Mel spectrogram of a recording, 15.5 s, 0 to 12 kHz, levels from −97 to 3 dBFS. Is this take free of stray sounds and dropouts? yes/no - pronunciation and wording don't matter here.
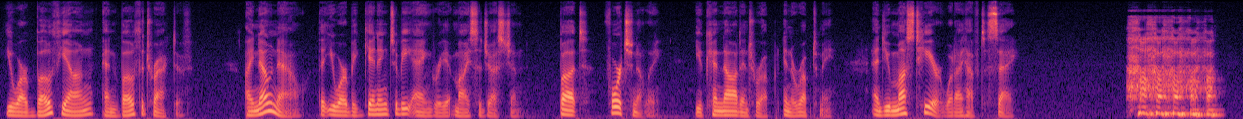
no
